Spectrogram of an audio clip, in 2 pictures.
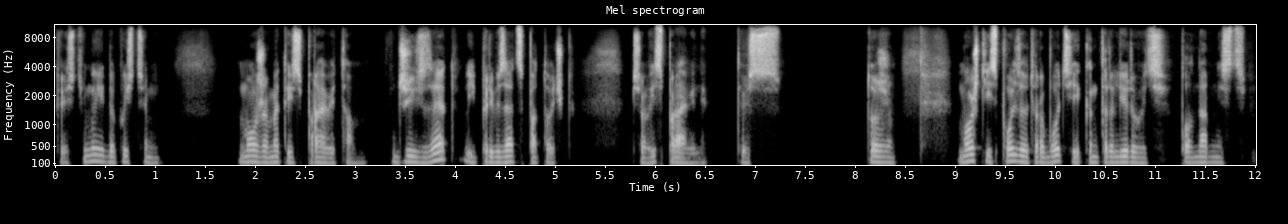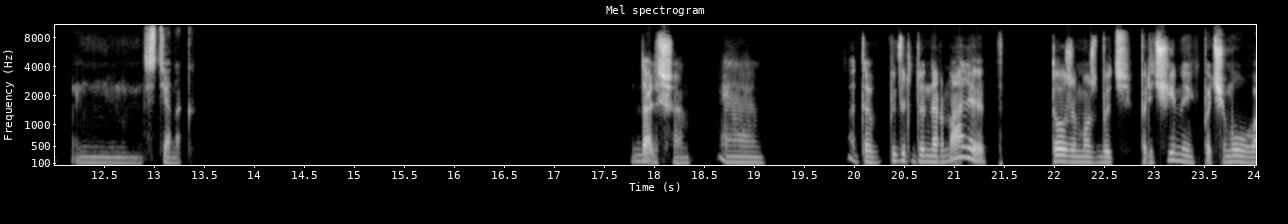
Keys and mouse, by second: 3.3 g, 5.2 click, 5.6 click, 6.9 Tab, 11.9-12.4 drag, 13.8 /, 16.0 h, 16.4 click, 16.7 shift+drag, 16.9-18.0 drag, 18.9 click, 19.1 drag, 19.6 click, 23.0-23.3 drag, 23.5 click, 23.9-24.0 drag.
